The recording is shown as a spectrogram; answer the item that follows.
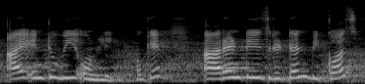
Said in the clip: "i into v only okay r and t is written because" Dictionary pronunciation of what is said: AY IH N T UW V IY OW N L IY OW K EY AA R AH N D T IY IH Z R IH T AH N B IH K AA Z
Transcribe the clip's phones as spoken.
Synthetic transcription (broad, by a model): AY IH N T UW V IY OW N L IY OW K EY AA R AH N T IY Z R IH T AH N B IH K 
